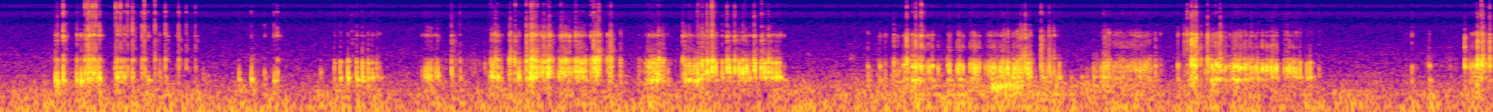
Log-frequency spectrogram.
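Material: Plastic.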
